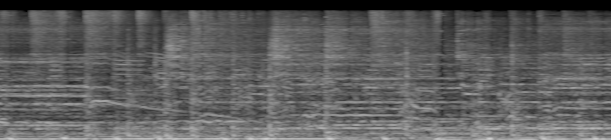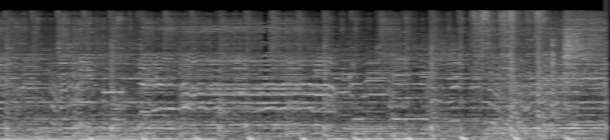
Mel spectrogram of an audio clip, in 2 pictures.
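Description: Live street band playing upbeat African pop: vocals over electric guitar, a strong bass line and drums keeping a steady dance beat.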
